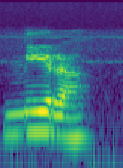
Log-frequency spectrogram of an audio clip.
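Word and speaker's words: Moira: m i r a mirror. In Greek it's written as m o i m r a. And that is because o i in Greek is pronounced e.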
